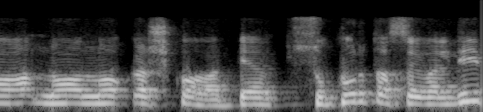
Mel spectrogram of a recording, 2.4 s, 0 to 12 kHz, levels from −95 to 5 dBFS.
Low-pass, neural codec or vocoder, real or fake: 7.2 kHz; none; real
